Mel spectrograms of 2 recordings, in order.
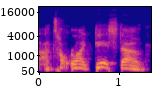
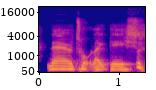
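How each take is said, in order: First: Put-on higher-pitched American TV-role accent; American accent impression. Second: Put-on slow, drawn-out British accent; British accent impression. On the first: Guest mimicking the actor in his Snowfall role, American accent. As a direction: switch lightly into an American accent. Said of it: "You know, in Snowfall". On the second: Podcast guest mimicking the actor off screen, British accent. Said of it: "Oh, it's Franklin Saint".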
